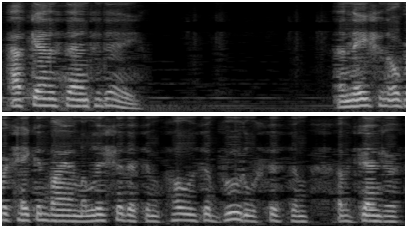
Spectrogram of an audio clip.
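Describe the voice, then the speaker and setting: A narrator reads a documentary script in an emphatic, dramatic way. The voice sits at a middle pitch. Soft music plays underneath. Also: poor audio.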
